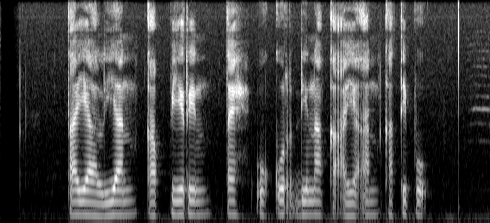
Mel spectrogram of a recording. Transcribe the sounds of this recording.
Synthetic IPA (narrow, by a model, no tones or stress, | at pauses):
t̪ajaliankapiɾint̪ɛhukurdinaka̰ʔa̰ja̰ʔa̰nkat̪ipu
